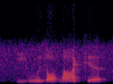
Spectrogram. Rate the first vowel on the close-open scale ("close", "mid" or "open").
close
